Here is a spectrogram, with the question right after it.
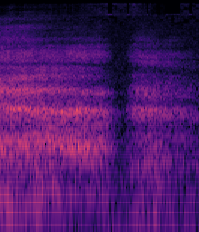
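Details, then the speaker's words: Instructor's simulated wheeze in a breathing and vital-signs lesson: musical, whistling breath with several notes over two breaths, ending in an abrupt loud noise; polyphonic wheeze from the chest. "So I'm trying to do a wheeze, actually. So where's wheeze coming from? The chest. Yeah. There's a wheeze is coming from the chest."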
